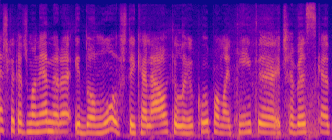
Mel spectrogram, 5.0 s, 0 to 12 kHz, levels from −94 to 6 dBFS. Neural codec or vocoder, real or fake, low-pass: codec, 44.1 kHz, 2.6 kbps, DAC; fake; 10.8 kHz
